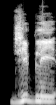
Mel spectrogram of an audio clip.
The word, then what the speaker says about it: Ghibli: wonderful story about how Miyazaki didn't know how to pronounce it. And by the time they worked out it should have been Ghibli rather than Ghibli, it was too late.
